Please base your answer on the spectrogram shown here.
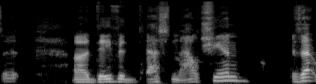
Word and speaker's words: Dastmalchian: name because I never had to pronounce it, David Dastmalchian. Is that right, Steve? You probably know. Dastmalchian? Yeah. Yeah, that's how you pronounce it.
